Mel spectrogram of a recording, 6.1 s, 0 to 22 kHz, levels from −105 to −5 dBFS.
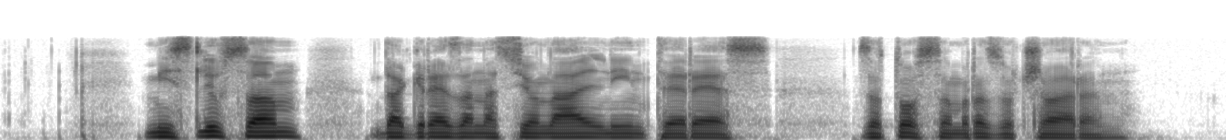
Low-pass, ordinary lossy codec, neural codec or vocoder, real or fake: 7.2 kHz; none; none; real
